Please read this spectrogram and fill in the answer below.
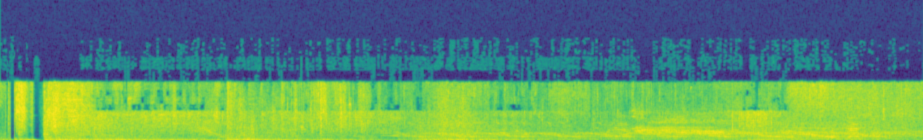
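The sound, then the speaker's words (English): A bomb explodes at a marathon in a film recreation, starting with a sudden sharp blast. It is followed by a dense, chaotic roar with wailing sirens and voices mixed in. “And then the bombs go off.”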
